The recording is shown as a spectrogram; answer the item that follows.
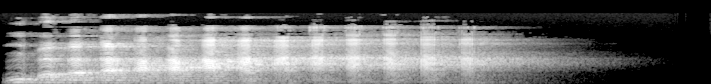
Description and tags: An evil laugh, perfect for terror videos.
Recorded with the microphone of my pc and edited with audacity.
terrifying, thrill, dramatic, suspense, terror, sinister, creepy, haunted, macabre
